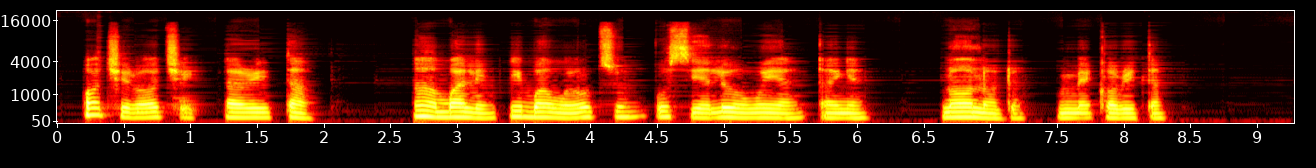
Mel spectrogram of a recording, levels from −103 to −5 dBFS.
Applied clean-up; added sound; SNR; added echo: neural mask model DeepFilterNet 3.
